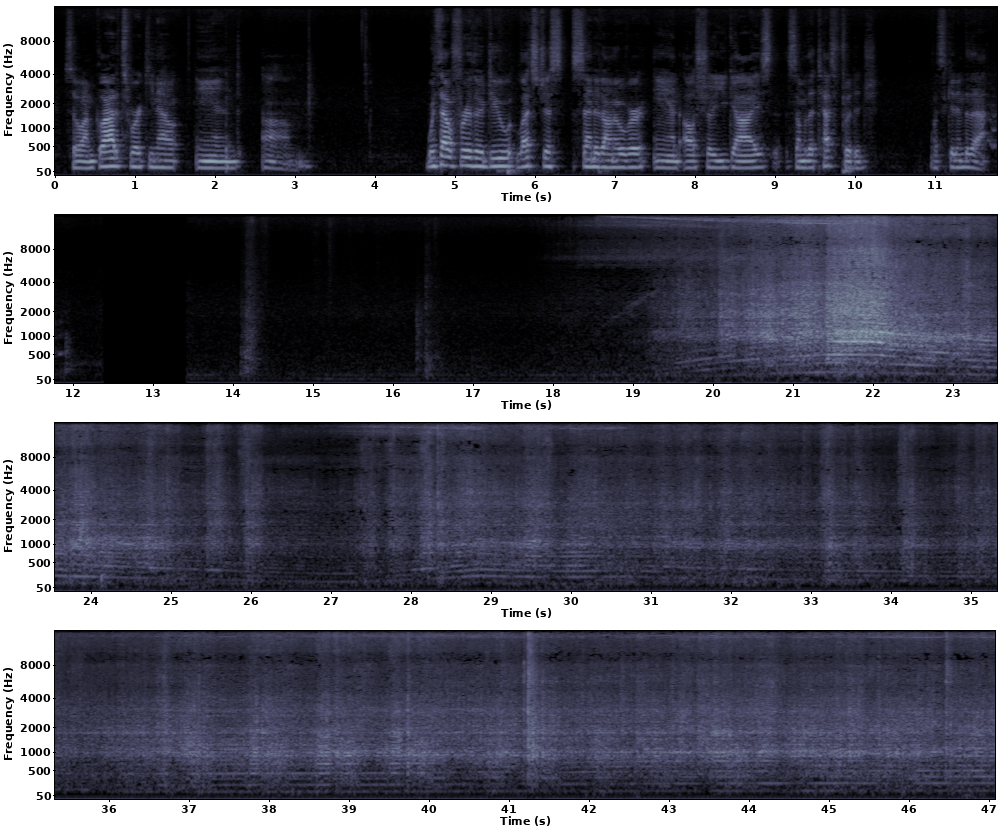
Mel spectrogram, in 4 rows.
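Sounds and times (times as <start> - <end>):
robot spinner whine: 17.8 - 22.3.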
